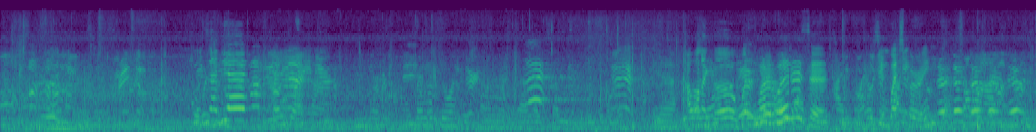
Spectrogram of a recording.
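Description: Young players shout and call out to each other across an open field outdoors.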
